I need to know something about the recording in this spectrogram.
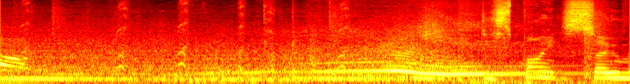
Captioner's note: engine roaring; lively music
